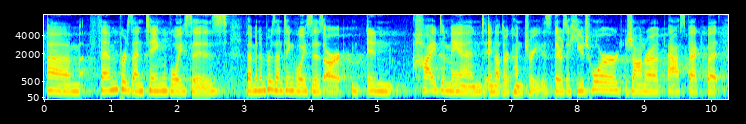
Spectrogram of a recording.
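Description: A woman's voice: mid-range voice, steady tone, slow pace, hardly any pauses. A woman chatting casually as a panelist at a live podcasting discussion. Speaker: panelist, horror fiction podcaster. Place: large conference room with audience. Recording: echoey hall.

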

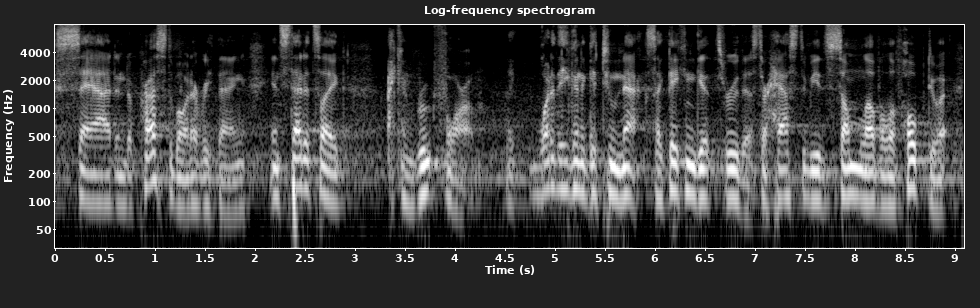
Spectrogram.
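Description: A man speaking casually on a conference panel as a podcaster, conversational and full of hypothetical examples. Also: fairly low pitch. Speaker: panelist, horror fiction podcaster. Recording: echoey hall, clear background noise.

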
